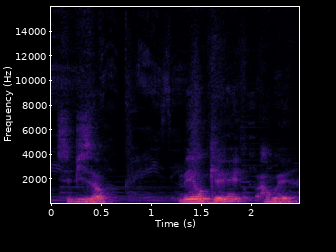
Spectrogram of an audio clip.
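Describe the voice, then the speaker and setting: A man's voice: fairly high pitch, takes it slowly, over music. A man casually reacting to artworks, thinking aloud and sounding amused as he discovers each one. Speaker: art vlogger.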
